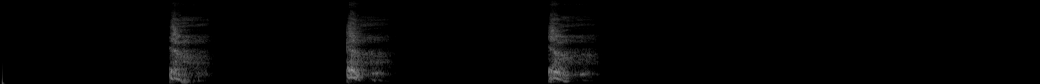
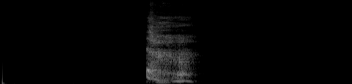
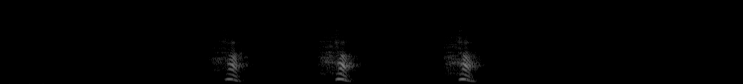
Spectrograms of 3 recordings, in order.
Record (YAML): three_cough_length: 10.4 s
three_cough_amplitude: 3026
three_cough_signal_mean_std_ratio: 0.24
cough_length: 3.5 s
cough_amplitude: 2473
cough_signal_mean_std_ratio: 0.29
exhalation_length: 7.4 s
exhalation_amplitude: 1032
exhalation_signal_mean_std_ratio: 0.27
survey_phase: beta (2021-08-13 to 2022-03-07)
age: 45-64
gender: Female
wearing_mask: 'No'
symptom_cough_any: true
smoker_status: Current smoker (1 to 10 cigarettes per day)
respiratory_condition_asthma: false
respiratory_condition_other: false
recruitment_source: REACT
submission_delay: 2 days
covid_test_result: Negative
covid_test_method: RT-qPCR
influenza_a_test_result: Negative
influenza_b_test_result: Negative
